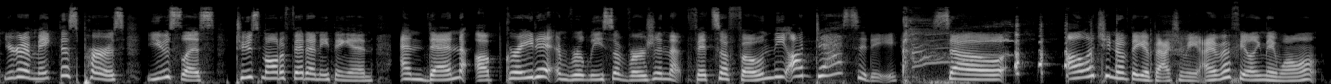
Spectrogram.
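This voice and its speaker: A woman's voice: on the high side, very animated, moderate pace, a bit bright, no echo. A woman chatting casually and comically as a podcast co-host, playfully dramatic and mock-indignant. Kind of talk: comedic casual podcast chat.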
